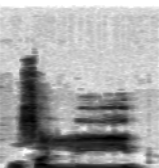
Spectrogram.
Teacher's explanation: صاد بہت موٹا اور اونچا ہے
